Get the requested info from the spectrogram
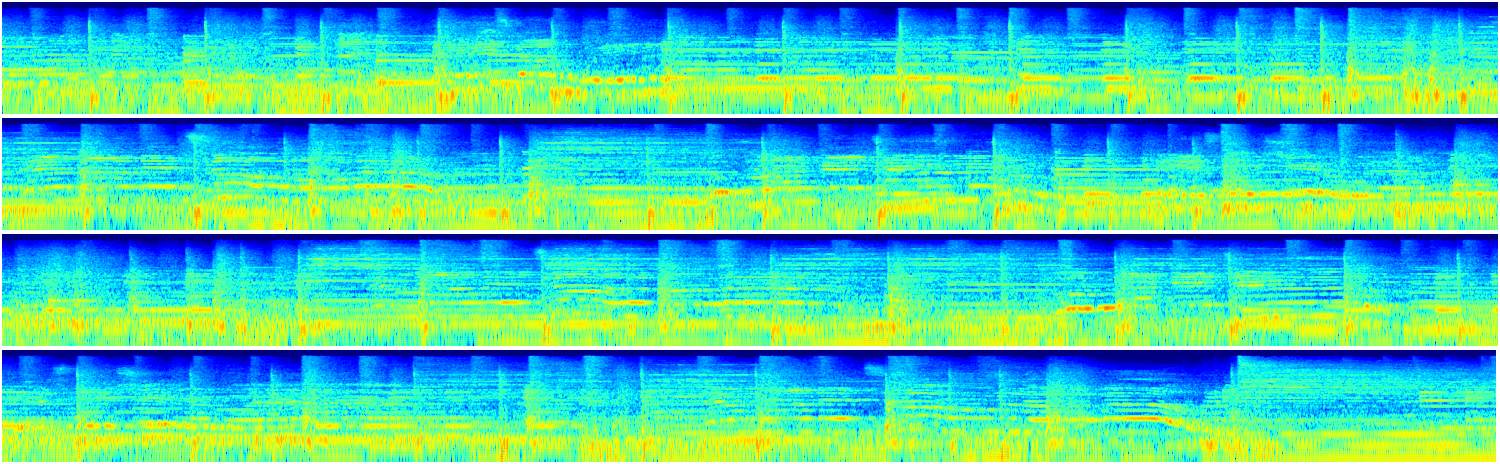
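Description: A live blues band plays: electric guitar, bass and drum kit keep a steady groove while bending melody lines run over the top.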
